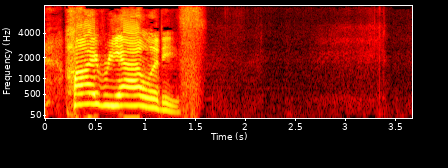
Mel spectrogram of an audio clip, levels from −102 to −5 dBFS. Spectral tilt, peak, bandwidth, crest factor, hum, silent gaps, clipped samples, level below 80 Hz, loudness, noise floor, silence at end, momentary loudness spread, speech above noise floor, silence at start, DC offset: -2 dB/octave; -6 dBFS; 8 kHz; 20 dB; none; none; under 0.1%; -62 dBFS; -20 LUFS; -70 dBFS; 2.1 s; 16 LU; 50 dB; 0 s; under 0.1%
